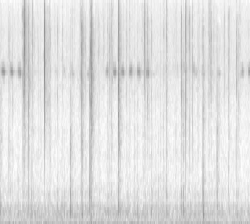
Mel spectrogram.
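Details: Chirping of crickets in a night forest under the stars, a campfire burning close by: brief bursts of high, rapidly pulsed trills repeat about once a second, broken by frequent loud crackling snaps from the fire.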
